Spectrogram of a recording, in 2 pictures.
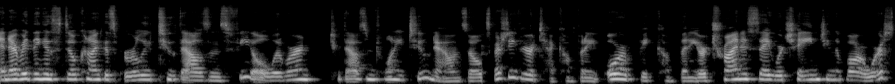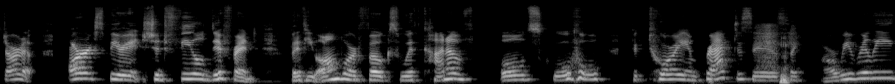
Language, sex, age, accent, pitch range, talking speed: English, female, 20-39, American, 195-260 Hz, 200 wpm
